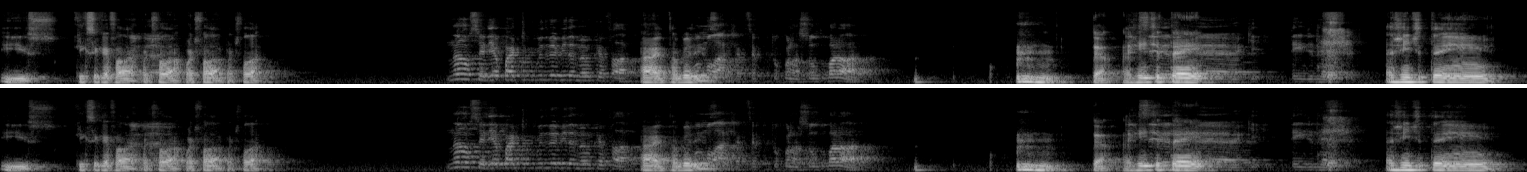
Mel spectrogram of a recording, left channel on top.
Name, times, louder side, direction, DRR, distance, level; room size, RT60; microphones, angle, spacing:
voice 1, 0.0-2.7 6.4-7.1 10.2-10.7 10.9-12.1 13.2-13.5 13.9-15.0, left 2 dB, 35° left, 0.9 m, -21 dB
voice 2, 1.2-1.7 4.5-6.3 6.8-7.6 7.8-8.6 11.3-12.6 12.9-13.4, left 2 dB, 15° left, 3.4 m, -37 dB
24.5 x 11.5 x 9.6 m
head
